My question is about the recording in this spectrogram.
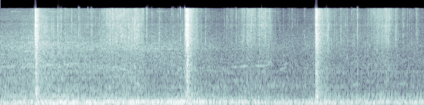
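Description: Plastic packaging being handled: three short, sharp crackles about a second and a half apart over a steady low hum.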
